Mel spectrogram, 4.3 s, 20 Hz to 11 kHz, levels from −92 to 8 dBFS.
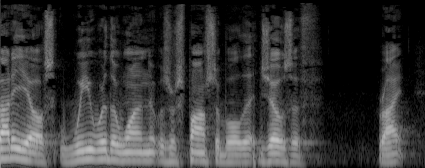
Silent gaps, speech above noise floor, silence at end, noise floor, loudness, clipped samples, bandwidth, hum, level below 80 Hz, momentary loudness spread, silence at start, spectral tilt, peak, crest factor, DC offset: none; 47 dB; 0.25 s; -73 dBFS; -27 LUFS; under 0.1%; 10.5 kHz; none; -66 dBFS; 7 LU; 0 s; -6 dB/octave; -8 dBFS; 20 dB; under 0.1%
